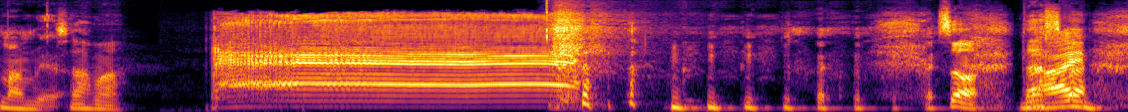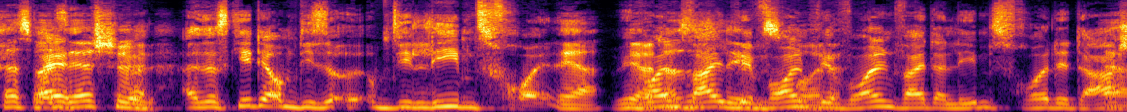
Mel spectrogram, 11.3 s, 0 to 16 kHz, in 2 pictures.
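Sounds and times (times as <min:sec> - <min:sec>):
speech: 0:00.0 - 0:00.7, 0:02.8 - 0:11.2
loud drawn-out sheep bleat used as censor bleep: 0:01.0 - 0:02.9
laughter: 0:02.7 - 0:06.5.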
